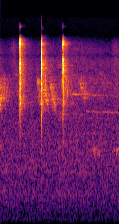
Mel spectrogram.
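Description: A small bird chirping three times in quick succession, short high notes about half a second apart, over a faint steady outdoor hiss.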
